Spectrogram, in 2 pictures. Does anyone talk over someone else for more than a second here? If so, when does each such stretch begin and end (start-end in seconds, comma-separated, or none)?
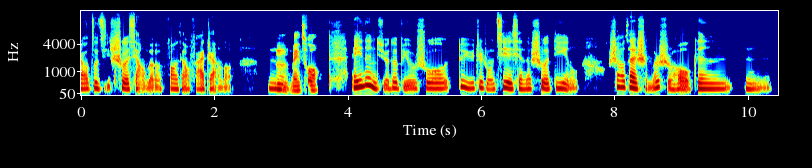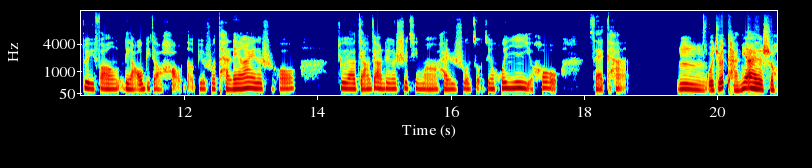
none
